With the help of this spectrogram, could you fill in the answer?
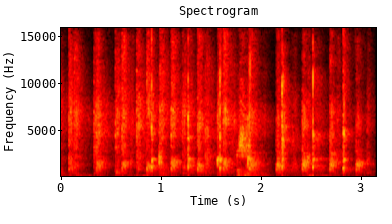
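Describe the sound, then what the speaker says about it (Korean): A small audience at a unification lecture in Busan claps in a loose, uneven burst of close handclaps lasting a few seconds, with no talking. "박수를 치려면 좀 크게 좀 주세요"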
